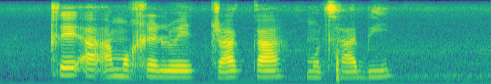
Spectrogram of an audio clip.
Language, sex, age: Tswana, female, 19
